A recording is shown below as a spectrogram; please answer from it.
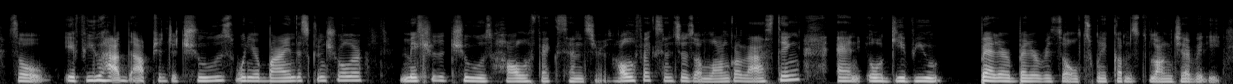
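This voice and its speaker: A young man with a raspy voice from a cold, casually and eagerly reviewing a game controller to camera in a small home studio. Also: on the high side, steady tone, normal speed, darkish tone, dry recording. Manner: enthusiastic, talks straight to camera, many fillers. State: getting over a cold. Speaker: tech reviewer. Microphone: boom mic on arm.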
